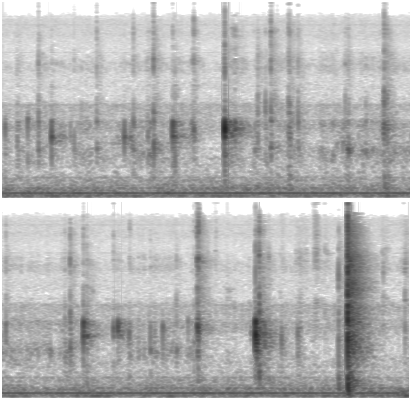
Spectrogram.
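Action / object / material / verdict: tap / aluminium aerosol can with plastic cap / aluminium / none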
